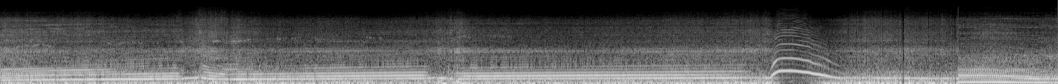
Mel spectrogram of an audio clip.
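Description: Sport bike engine pulling under way, heard from the rider's helmet camera with wind rumble. The engine note climbs steadily and drops briefly twice with upshifts. About eight seconds in there is a quick sharp rise and fall in revs, and the note changes again near the end as the bike slows.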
